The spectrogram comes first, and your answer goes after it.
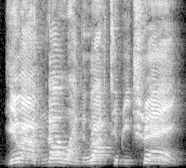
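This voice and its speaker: A man acting a dramatic, wronged cartoon character in an amateur production, with melodramatic shouted delivery. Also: medium pitch, a little slow, crowd noise. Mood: angry, dramatic.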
